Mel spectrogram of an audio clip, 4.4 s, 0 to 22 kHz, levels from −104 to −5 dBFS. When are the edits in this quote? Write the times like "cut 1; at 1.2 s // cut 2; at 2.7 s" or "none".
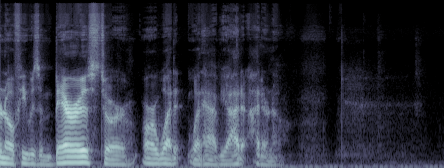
none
